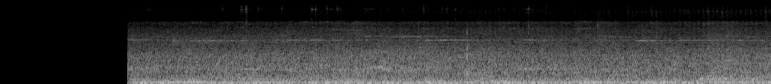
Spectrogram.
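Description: The clip opens with a cut-off start: pure digital silence from 0 to 1.28 s, then the sound enters abruptly, already mid-event, because capture began late. Unlike a slow fade-in or a mid-clip dropout, there is no rising attack and the gap occurs only at the start.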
